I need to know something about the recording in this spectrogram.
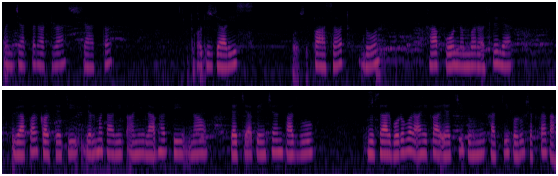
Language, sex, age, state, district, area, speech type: Marathi, female, 45-60, Maharashtra, Washim, rural, read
